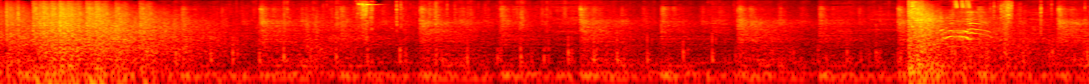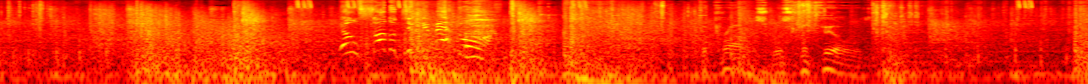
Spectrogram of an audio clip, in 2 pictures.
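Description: Footsteps run quickly on a hard floor.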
